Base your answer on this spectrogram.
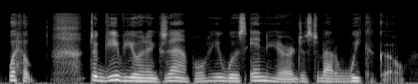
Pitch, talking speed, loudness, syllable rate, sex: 150 Hz, 215 wpm, -19 LUFS, 5.9 syllables/s, female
